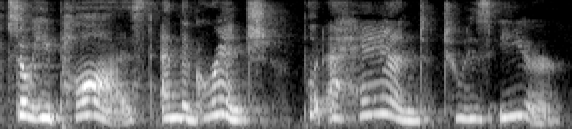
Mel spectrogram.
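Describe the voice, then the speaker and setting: A woman with a high-pitched voice hosts a children's storytime. She reads rhyming verse at a slow pace, leaning into the rhythm. Key words get dramatic, expressive emphasis. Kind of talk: expressive read-aloud of a rhyming picture book.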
